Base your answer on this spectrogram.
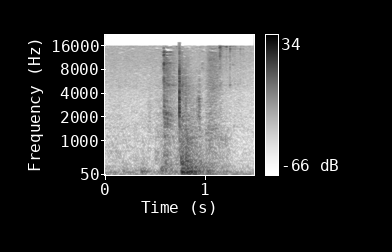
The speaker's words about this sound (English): That's a thud. That's a thud and a half. It sounds like a door being closed to me. It legitimately sounds like someone closing a giant wooden door.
